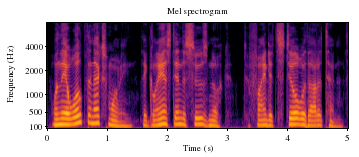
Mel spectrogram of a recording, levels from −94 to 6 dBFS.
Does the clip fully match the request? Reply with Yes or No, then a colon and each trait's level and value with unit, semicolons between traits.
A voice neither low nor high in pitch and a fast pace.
Yes: medium, 145 Hz; fast, 215 wpm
